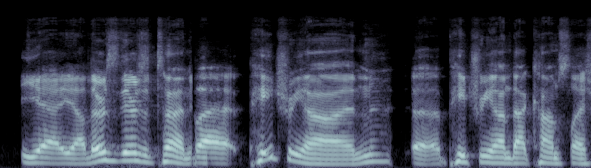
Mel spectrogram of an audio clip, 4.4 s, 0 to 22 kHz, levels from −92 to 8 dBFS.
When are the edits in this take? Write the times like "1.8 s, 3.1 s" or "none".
1.4 s, 2.9 s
